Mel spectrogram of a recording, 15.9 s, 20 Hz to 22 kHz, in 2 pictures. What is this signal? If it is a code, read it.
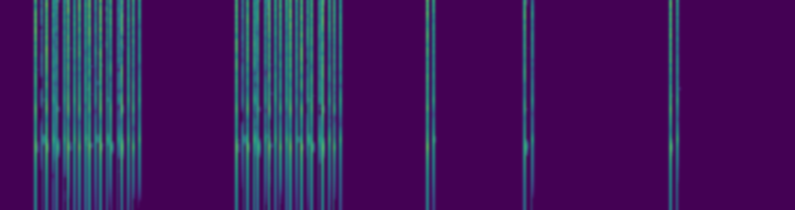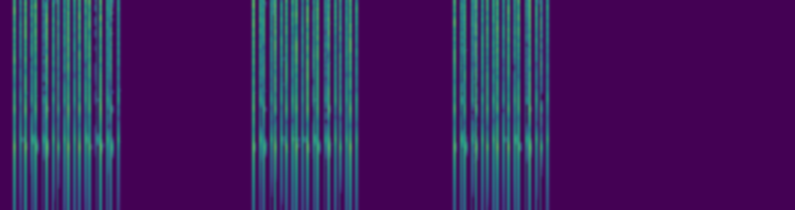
Pulse dialling, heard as clicks on a phone line, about 9 pulses a second. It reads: 0 0 1 1 1 0 0 9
